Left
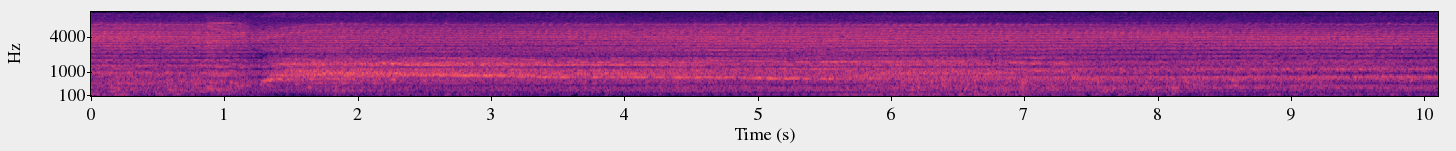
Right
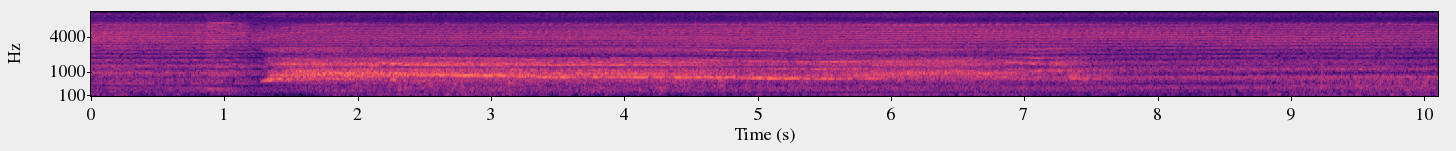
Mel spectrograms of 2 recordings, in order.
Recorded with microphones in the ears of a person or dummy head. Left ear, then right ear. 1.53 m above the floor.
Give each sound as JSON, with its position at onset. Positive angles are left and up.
{"t": 0.0, "sound": "a drone", "side_deg": 10}
{"t": 1.3, "sound": "a scream", "side_deg": -25}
